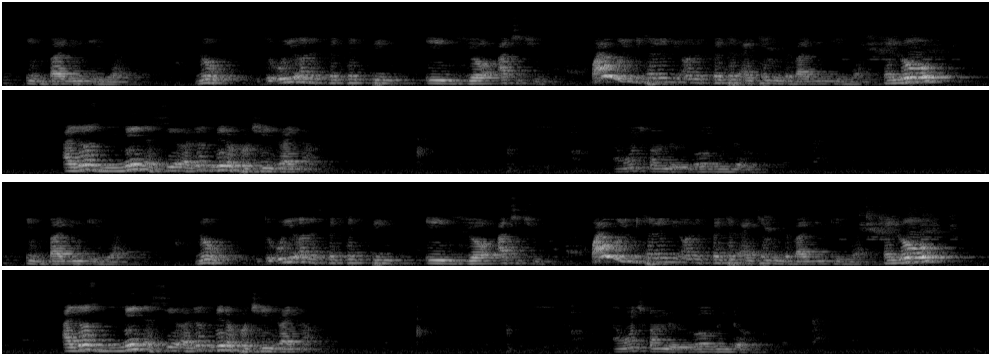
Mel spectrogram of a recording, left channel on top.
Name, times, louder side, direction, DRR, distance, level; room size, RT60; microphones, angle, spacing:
voice 1, 0.2-1.2 1.9-2.2 2.6-3.9 4.2-5.4 5.9-9.3 10.5-12.9, equal, 35° right, -2 dB, 1.0 m, -32 dB
voice 2, 8.6-8.9 16.0-17.4 18.0-18.1, right 4 dB, 50° right, 6 dB, 0.5 m, -42 dB
3.8 x 3.1 x 2.9 m, 0.68 s
head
